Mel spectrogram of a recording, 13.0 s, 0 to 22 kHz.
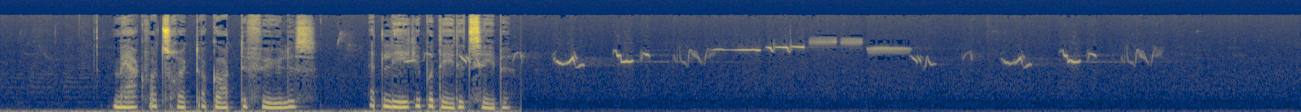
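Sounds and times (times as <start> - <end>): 
faint hum: 0.0 - 5.2
speech: 1.1 - 5.2
birds singing outdoors on a sunny warm day: 3.3 - 11.7.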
